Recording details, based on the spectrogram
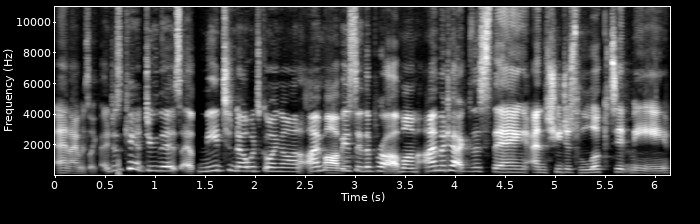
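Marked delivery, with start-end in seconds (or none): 0.5-4.7 high, crying voice, speaking through tears. Retelling a first therapy visit after a heartbreak: retelling own crying plea.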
